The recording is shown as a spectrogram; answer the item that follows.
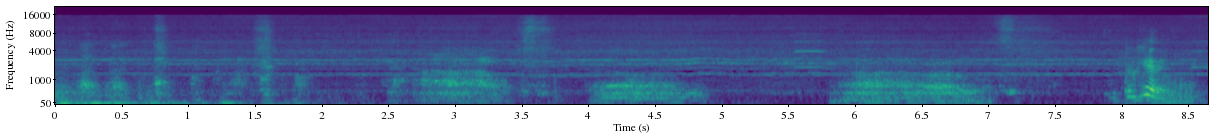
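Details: Bob, a pet dog, barks while leaping after an indoor drone in a living room; gruff bursts recur every second or two, with a person urging him on and the drone's constant buzzing whine underneath.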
